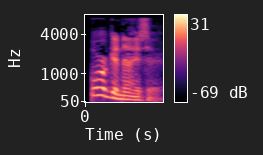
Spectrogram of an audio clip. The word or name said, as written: organizer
